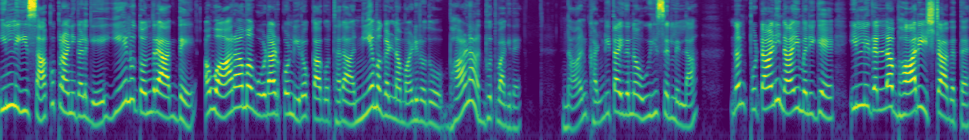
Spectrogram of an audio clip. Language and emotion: Kannada, surprised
